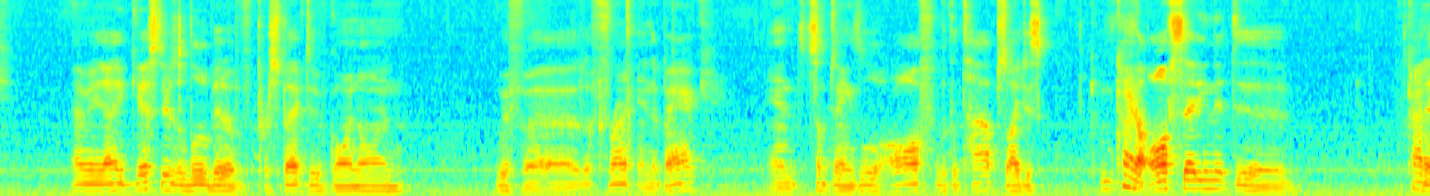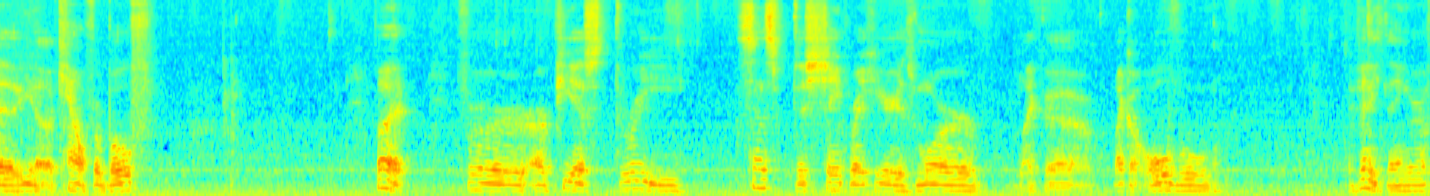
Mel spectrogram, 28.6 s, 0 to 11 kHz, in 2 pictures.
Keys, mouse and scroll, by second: 2.9 KP_1, 4.4 KP_3, 6.4 ctrl+KP_1, 7.8 KP_7, 16.9-19.4 middle drag, 19.4 KP_3, 20.6-22.6 middle drag, 27.4-28.6 middle drag, 28.0 shift+a.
